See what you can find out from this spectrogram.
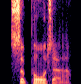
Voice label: "supporter", British

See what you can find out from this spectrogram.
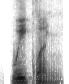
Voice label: "weakling", American

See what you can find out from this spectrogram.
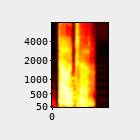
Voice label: "outer", Indian

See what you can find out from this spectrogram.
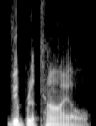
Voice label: "vibratile", American

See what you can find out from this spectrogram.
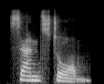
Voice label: "sandstorm", Indian

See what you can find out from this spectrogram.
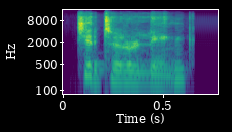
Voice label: "chitterling", Indian

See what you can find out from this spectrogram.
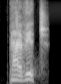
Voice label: "pavage", Indian; Dictionary

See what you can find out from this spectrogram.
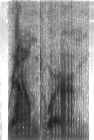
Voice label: "roundworm", American

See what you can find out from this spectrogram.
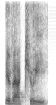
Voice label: "evacuee", Indian

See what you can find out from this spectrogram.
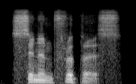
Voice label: "Sinanthropus", British

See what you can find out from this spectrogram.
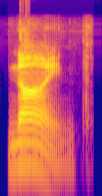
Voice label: "ninth", American

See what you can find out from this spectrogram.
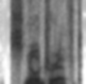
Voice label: "snowdrift", American

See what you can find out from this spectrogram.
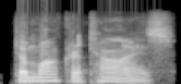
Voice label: "democratize", American

